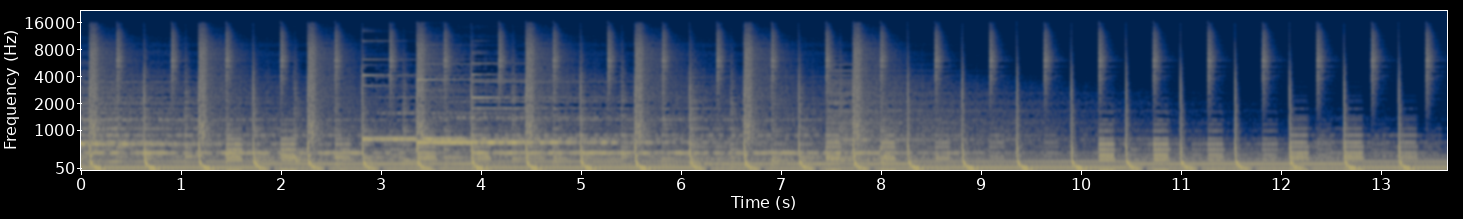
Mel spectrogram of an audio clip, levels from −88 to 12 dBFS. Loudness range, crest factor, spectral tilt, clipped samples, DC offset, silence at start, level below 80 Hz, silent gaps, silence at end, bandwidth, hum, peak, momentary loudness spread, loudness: 4 LU; 16 dB; -5.5 dB/octave; under 0.1%; 0.7%; 0 s; -26 dBFS; none; 0 s; 15.5 kHz; none; -4 dBFS; 6 LU; -21 LUFS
